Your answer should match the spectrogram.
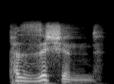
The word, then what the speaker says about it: positioned: positioned to the persistent positioned as they position themselves as they positioned themselves ok now this s is going to be a Z sound possessive positioned one more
